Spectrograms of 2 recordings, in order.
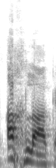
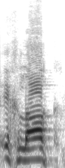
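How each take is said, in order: First: "اخلاق" starting with an a, "akhlaaq"; correct form. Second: "اخلاق" starting with an i, "ikhlaaq"; common wrong form. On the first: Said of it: "یہ لفظ اخلاق ہے". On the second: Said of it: "ہم لفظ بول رہے ہوتے ہیں". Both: Shown as a demonstration.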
